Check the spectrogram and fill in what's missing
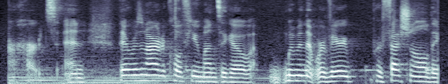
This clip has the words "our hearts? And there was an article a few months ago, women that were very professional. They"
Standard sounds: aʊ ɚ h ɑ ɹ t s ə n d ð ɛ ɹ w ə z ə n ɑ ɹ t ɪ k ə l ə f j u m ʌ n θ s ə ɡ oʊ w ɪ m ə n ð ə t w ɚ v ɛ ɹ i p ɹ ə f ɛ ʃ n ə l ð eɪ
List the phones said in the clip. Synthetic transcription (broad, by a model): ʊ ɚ h ɑ ɹ t s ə n ð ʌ ɹ w ə z ə n ɑ ɹ t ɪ k l ə f j u m ʌ n θ s ə ɡ oʊ w ɪ m ə n ð ə t w ɚ v ɛ ɹ i p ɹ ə f ɛ ʃ n l ð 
